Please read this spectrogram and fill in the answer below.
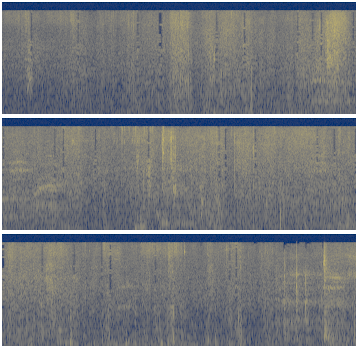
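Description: Quiet room noise with scattered small knocks, clicks and rustles of objects being handled.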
